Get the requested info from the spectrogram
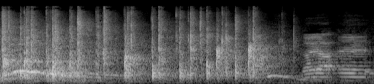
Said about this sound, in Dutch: Eh, opnieuw, en je mag hem nu aankondigen. en dan ben het applaus.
